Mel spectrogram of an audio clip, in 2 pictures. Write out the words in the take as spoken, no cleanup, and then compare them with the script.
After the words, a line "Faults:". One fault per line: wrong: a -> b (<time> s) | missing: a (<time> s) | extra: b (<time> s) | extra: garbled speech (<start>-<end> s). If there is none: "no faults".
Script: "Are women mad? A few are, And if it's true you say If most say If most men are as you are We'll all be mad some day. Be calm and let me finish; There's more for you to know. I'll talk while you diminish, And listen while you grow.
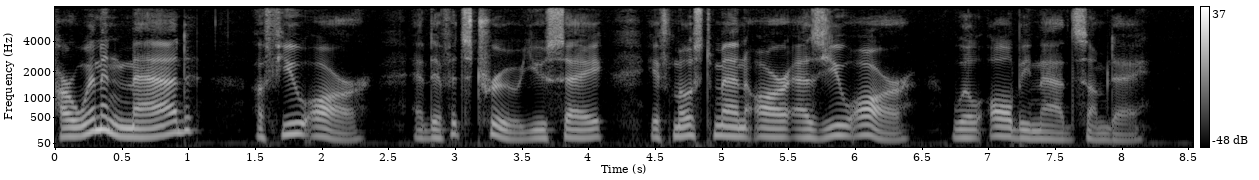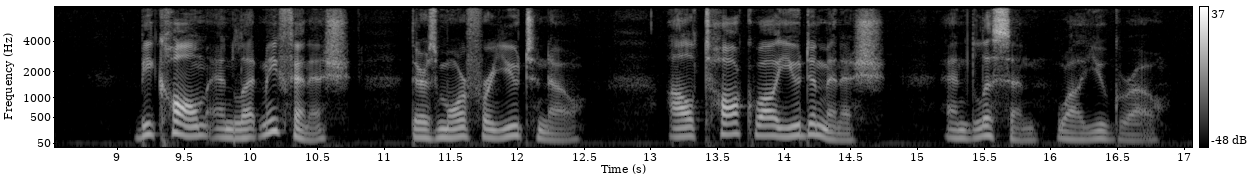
"Are women mad? A few are, And if it's true you say If most men are as you are We'll all be mad some day. Be calm and let me finish; There's more for you to know. I'll talk while you diminish, And listen while you grow.
Faults:
missing: say If most (5.0 s)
